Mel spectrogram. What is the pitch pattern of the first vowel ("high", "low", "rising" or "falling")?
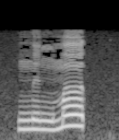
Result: low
